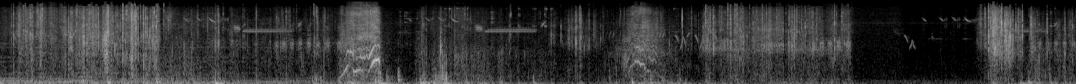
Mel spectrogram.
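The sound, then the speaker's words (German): Rustling and crinkling as ransom money is stuffed into coarse jute sacks at the Henkersberg, in repeated busy bursts with brief lulls and a short quiet gap near the end; no one speaks. “Dort füllte er das Lösegeld in die Jutesäcke um.”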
